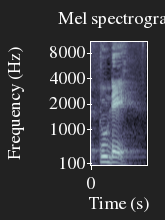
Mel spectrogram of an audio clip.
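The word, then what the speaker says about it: today: तो दोस्तों अगर आप इस वर्ड का प्रोनाउंसिएशन देखें, उच्चारण, तो यहाँ देख रहे हैं आप ये टी के बाद श्व साउंड है। क्यों श्व साउंड क्यों है, क्योंकि TO, अब यहाँ O से आधा अ बनेगा, श्व बनेगा, क्योंकि पहला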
